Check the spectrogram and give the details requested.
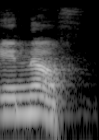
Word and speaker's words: enough: And seemed, seemed happy को पढ़ेंगे क्या, जब भी ये जी होगा इसका कोई प्रोनाउंसिएशन नहीं होगा, सिंपली हो जाएगा इनफ। क्या हो जाएगा, इनफ, ठीक है, ENOUGH, इनफ, ठीक है।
